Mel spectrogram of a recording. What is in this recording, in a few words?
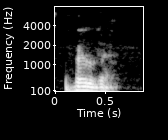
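"rover", British English; pronunciations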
